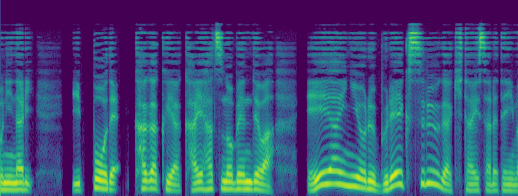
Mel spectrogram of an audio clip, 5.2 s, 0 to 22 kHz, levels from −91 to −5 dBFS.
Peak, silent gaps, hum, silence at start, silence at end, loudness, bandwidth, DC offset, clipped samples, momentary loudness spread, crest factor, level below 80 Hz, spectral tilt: -6 dBFS; 0.65-0.72 s, 2.98-3.02 s; none; 0 s; 0 s; -19 LUFS; 13.5 kHz; under 0.1%; under 0.1%; 7 LU; 14 dB; -68 dBFS; -5 dB/octave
